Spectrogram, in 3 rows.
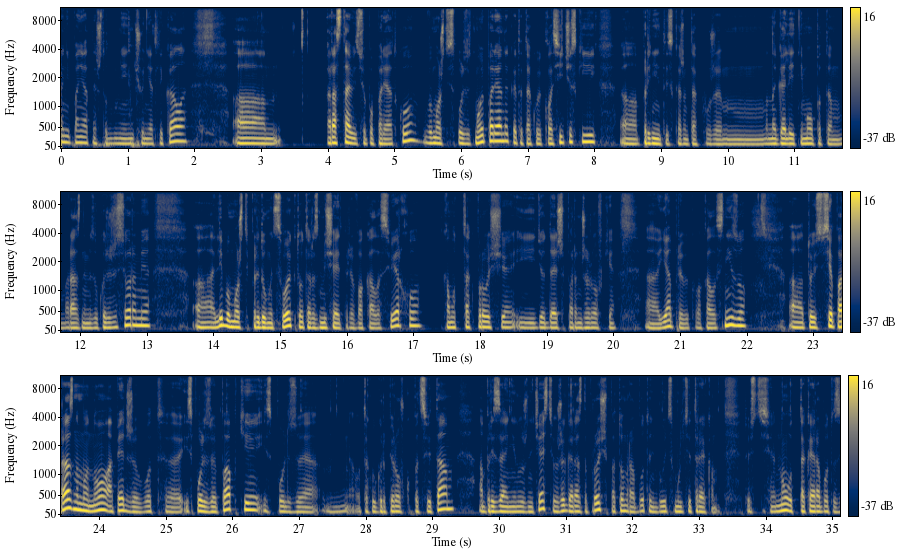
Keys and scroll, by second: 0.1 =, 0.4 BackSpace, 2.0 Return.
